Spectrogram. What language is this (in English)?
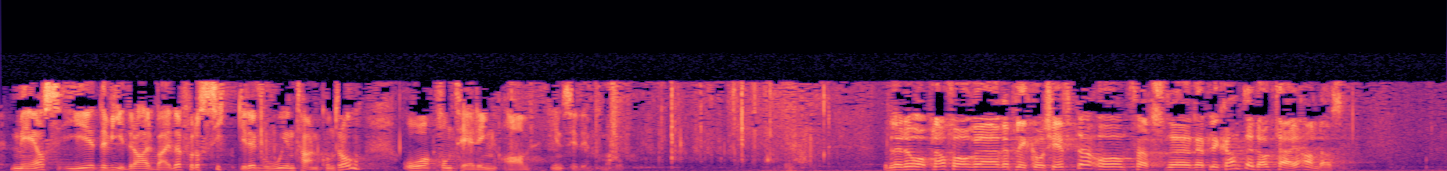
Norwegian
